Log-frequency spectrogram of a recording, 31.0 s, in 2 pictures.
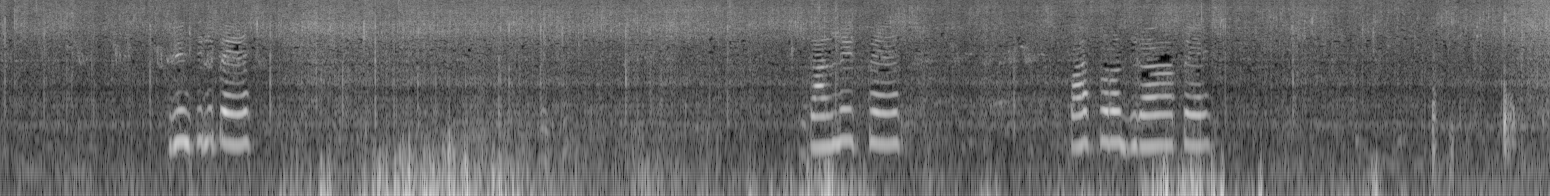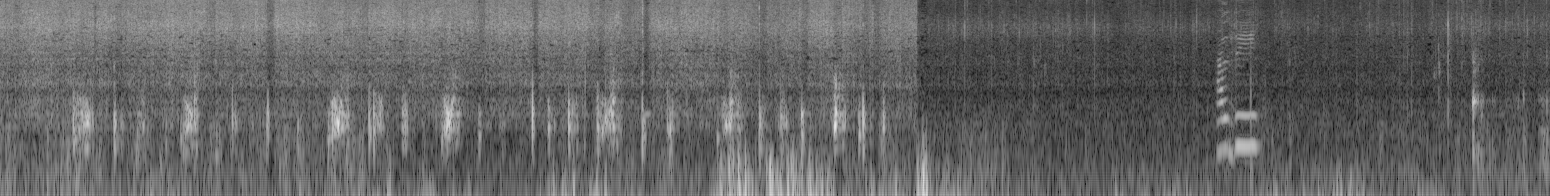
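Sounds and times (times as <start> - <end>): food sizzling in hot oil: 0.0 - 31.0
spatula scraping a pan: 14.4 - 24.7.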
